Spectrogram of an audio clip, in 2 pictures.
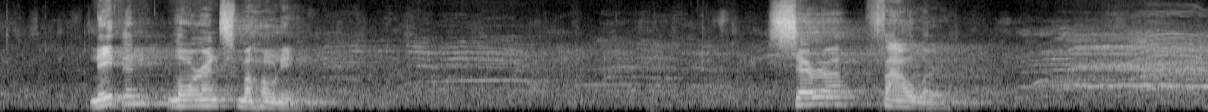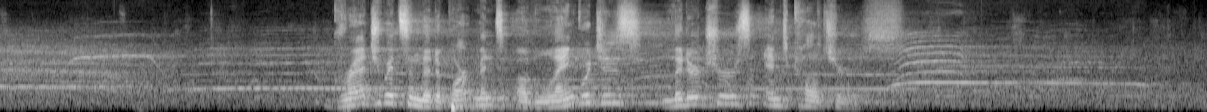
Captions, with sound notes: Nathan Lawrence Mahoney. Sarah Fowler. (students cheering) Graduates in the Department of Languages, Literatures and Cultures.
